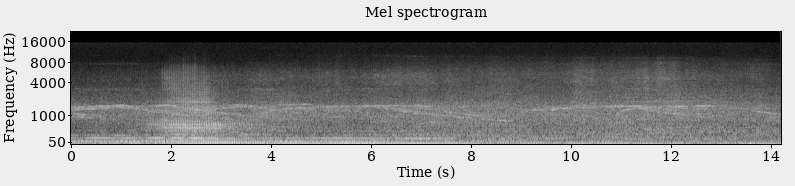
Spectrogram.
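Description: Several police sirens wailing at once, their rising and falling tones overlapping, over a steady low rumble of vehicle engines, with a louder rush of noise about two seconds in.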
